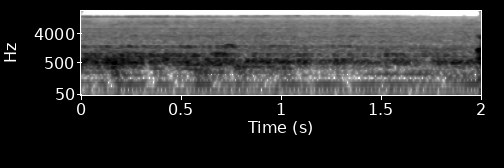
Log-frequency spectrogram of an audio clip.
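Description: Steady hiss and low hum from an open public-address microphone and loudspeaker.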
